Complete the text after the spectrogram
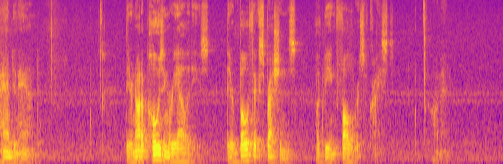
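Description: A middle-aged man speaks calmly and close to a microphone in a room with slight echo.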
